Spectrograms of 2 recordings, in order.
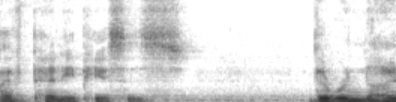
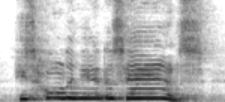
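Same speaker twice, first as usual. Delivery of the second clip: much higher, louder excited call; shouting; 8 dB louder than usual. Acted. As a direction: shout to the crowd. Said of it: "someone else shouted".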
